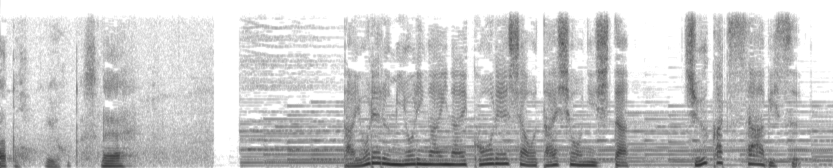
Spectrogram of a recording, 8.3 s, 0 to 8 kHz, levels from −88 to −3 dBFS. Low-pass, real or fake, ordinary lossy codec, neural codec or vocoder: 7.2 kHz; real; none; none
